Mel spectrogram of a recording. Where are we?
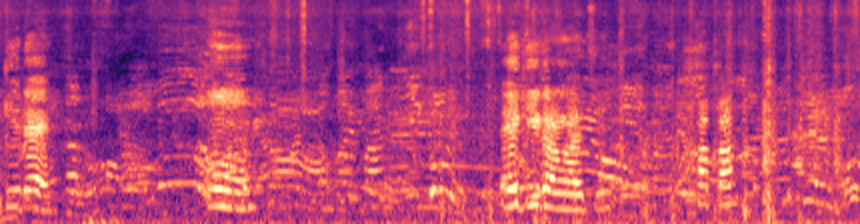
in a park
